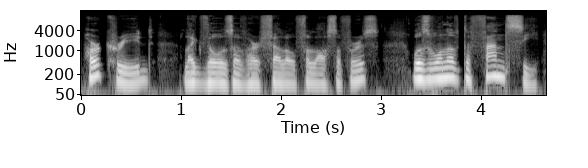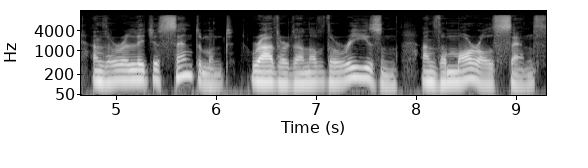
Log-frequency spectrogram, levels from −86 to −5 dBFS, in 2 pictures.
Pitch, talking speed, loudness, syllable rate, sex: 120 Hz, 170 wpm, -21 LUFS, 5.2 syllables/s, male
